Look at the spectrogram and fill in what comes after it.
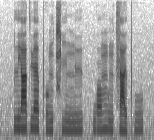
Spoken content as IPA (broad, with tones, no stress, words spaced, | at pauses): ljä˥t̪ɥɛ˥˩ pʰʊ˧˥ŋt͡ɕʰi˨˩nn̪y˧˥ | pwɔ˧˥ mʊ˧˥ŋt͡sa˨˩ɪ̯pʰu˧˥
